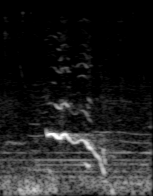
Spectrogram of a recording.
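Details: Tonka, a very vocal male Malamute at a dog park, 'talking' at another dog, Duke the Bully, near the gate: a single high whine that hangs briefly, then slides steeply downward within half a second over quiet background.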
